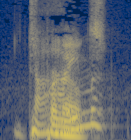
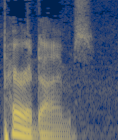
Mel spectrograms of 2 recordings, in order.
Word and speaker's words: paradigm: Dime? – It's pronounced paradigms. – D-I-G-M is dime? – Yeah. It's a silent G.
